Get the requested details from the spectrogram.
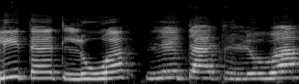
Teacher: آپ کلکلا نہیں کریں گے، ٹھیک ہے، تو اس کو کلکلا بھی نہیں کریں گے، اور دیکھیں آگے واو کے اوپر زبر ہے، اس کو زبر ہی پڑھیں گے، آگے جو الف آ رہا ہے اس کو لمبا نہیں کریں گے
